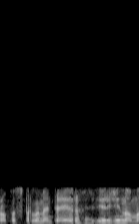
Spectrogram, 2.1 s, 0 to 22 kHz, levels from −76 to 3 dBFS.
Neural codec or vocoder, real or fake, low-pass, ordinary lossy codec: none; real; 3.6 kHz; AAC, 24 kbps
